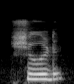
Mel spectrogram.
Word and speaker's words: should: the rule first l is not pronounced when it comes after vowels a o and u let's look at some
